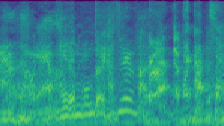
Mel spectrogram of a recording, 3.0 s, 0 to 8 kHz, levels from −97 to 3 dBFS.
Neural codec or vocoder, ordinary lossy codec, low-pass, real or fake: codec, 16 kHz, 1 kbps, FreqCodec, larger model; none; none; fake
